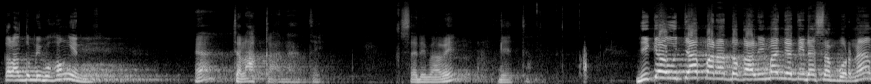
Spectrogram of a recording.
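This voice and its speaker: A man with a fairly high voice teaches Arabic grammar in a mosque hall, firing questions at his class and then supplying the answers himself, quietly and low. The sound is roomy, with a long reverb from the hall. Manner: quizzing, drops to low soft answers after rising questions. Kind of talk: classroom lecture with call-and-response questions.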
